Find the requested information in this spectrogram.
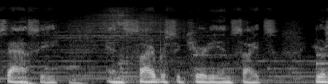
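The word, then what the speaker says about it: SASE: Value in these discussions on SAS secure access service edge pronounced sassy and cyber security insights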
